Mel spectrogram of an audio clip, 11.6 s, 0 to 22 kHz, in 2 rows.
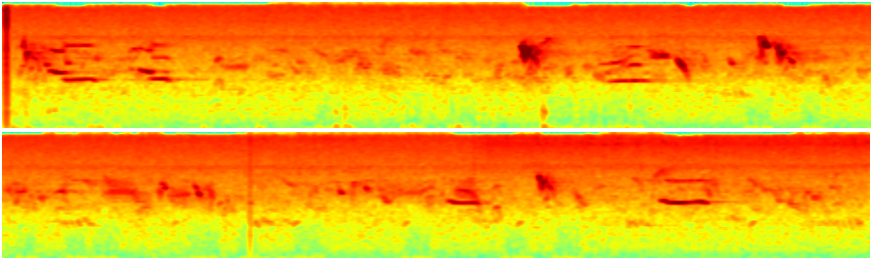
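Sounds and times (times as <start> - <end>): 
crested eagle calling: 0.0 - 11.5.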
